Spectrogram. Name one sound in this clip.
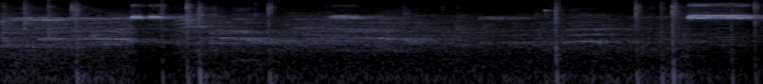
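A volleyball is bounced and thumps on a hand.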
